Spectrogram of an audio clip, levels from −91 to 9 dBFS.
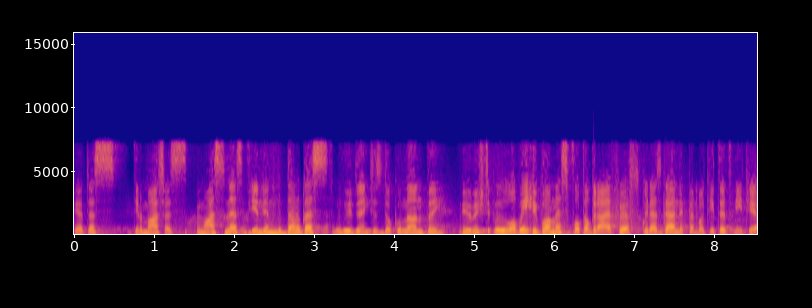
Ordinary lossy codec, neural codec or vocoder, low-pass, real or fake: AAC, 96 kbps; codec, 16 kHz, 0.5 kbps, X-Codec, HuBERT features, trained on general audio; 7.2 kHz; fake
